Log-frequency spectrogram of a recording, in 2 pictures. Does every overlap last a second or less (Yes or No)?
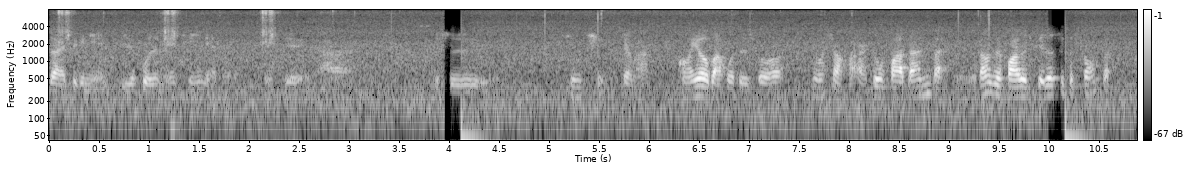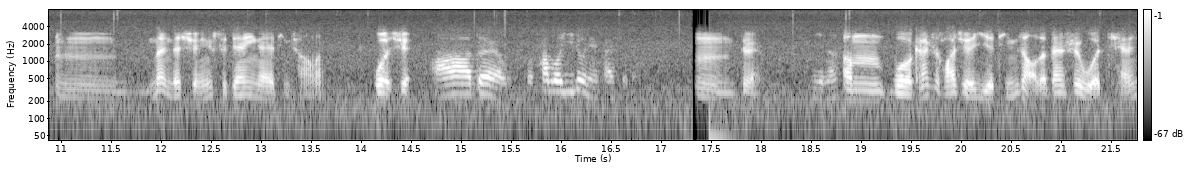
Yes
